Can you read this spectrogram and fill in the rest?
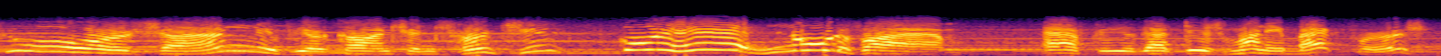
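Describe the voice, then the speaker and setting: High-pitched folksy oil tycoon. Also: male voice, big pitch swings, measured pace. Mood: folksy, coaxing. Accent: American. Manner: folksy, ungrammatical, blustering. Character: folksy, brash rich oilman, gleefully shady business owner. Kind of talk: 1950s radio drama acting. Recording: dull vintage radio recording with music.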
